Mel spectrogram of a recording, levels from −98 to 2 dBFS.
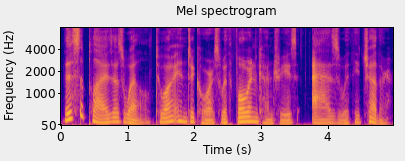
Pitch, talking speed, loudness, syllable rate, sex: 115 Hz, 170 wpm, -22 LUFS, 4.5 syllables/s, male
